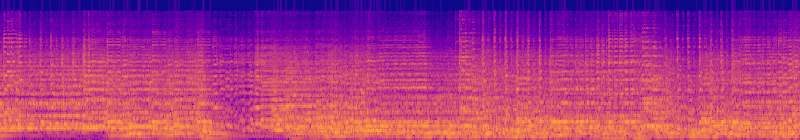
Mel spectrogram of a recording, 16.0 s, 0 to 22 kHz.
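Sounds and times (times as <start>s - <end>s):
string orchestra playing: 0.0s - 16.0s.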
